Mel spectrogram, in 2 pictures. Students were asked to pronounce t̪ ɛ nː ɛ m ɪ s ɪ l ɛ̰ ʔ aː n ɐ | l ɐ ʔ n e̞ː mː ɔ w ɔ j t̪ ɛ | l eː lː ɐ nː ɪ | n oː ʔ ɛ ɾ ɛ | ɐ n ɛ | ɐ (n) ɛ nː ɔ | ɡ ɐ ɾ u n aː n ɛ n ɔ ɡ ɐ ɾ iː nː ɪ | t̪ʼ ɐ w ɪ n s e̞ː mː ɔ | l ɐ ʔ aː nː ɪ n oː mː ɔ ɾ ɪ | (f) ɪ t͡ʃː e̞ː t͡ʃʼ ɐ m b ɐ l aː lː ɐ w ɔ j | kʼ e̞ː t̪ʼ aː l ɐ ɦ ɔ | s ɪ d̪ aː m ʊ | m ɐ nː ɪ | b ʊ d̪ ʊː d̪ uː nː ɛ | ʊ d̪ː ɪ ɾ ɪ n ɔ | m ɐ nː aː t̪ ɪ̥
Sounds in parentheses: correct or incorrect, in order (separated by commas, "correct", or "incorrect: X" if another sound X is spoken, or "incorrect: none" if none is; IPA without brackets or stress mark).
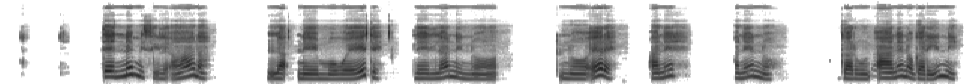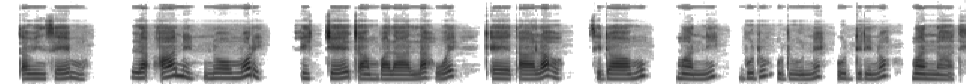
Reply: correct, correct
